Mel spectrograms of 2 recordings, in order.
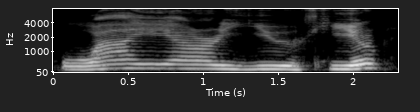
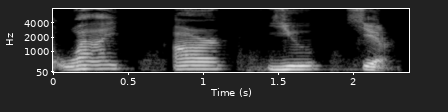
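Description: First: Long, continuous, drawn-out "Why are you here?"; slow but linked. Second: "Why are you here?" slowly, a gap after each word; words separated. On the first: Teacher shows it can be slower, slow and unbroken. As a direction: stretch "Why are you here?" very slowly without breaking it. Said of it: "No importa decirlo más lento como". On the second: Teacher shows what to avoid, every word separated. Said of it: "No lo hay que separar mucho tanto". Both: Shown as a demonstration.

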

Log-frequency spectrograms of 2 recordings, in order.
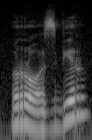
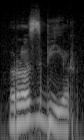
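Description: First: РОЗбір, stress at the start, rising end; stress on first syllable. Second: РозБІР, stress at the end, falling tune; stress on last syllable. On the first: (наголос на перший склад: РОЗбір) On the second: (наголос на останній склад: розБІР) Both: Shown as a demonstration. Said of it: "подвійним наголосом".

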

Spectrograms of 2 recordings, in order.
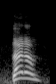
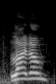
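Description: The two takes are said the same way.

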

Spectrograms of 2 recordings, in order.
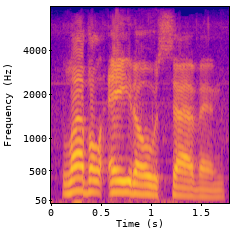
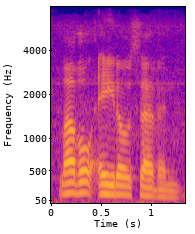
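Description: First: Slow, louder jeering read of the level; loud mocking taunt. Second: Said in the usual way. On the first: Real, not acted. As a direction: drag it out loud to mock him.

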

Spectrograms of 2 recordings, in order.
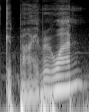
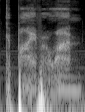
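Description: First: Voiced, lips close to the mic; right in your ear. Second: Close-mic whisper right in the ear. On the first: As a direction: intimate close-mic farewell, lightly raised. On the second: Acted. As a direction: breathe the goodbye into the mic. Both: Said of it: "I'm going to whisper in my microphone".

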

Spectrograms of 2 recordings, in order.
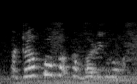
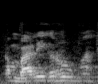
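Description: First: High falsetto, softer, asking why he came home; high questioning voice. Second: Said in the usual way. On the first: Acted. A bystander asks the young man why he is back, in a high voice. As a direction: squeak it up high as a curious bystander.

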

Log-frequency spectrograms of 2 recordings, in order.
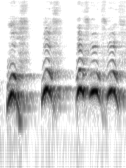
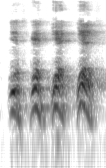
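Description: First: High, loud, sharp woofs; regular dog bark. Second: Put-on oddly Spanish-accented woofs; Spanish-sounding dog bark. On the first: Acted. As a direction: bark like an excited ordinary dog. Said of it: "My first dog sounded regular". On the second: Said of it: "Why does your dog sound Spanish?".

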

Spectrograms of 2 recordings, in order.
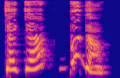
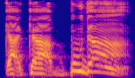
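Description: First: High little rabbit voice; cheeky little rabbit. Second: Slow, drawn-out wolf voice; wolf's voice. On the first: Little rabbit answering the wolf, high cheeky voice. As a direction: pipe it up high, then drop at the end. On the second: Wolf answering his wife, slow drawn-out voice. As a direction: stretch it out slowly, falling at the end. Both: A narrator's reading.

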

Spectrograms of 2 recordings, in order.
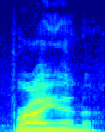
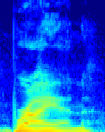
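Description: First: Breathy lovestruck sigh; dreamy sigh. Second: Said in the usual way. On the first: Acted. Sighed repeat of crush's name.

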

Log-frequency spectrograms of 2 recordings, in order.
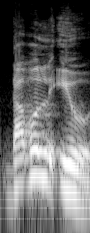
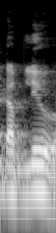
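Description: First: "ডাবল ইউ" as two words, "double you", loud; firm teacher's model "ডাবল ইউ"; corrected W. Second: "ডাব্লিউ" run together as "dab-liu"; local-style letter "ডাব্লিউ", middle vowel swallowed; students' old W. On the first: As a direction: separate "ডাবল" from "ইউ" clearly. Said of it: "কি বলতে হবে?". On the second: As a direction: squash "ডাব্লিউ" into the Bangla form. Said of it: "তোমরা বলছিলে ডাব্লিউ". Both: Shown as a demonstration.

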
